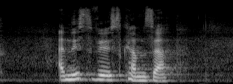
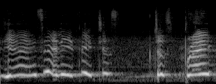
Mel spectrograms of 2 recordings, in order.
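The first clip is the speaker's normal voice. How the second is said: high-pitched mock desperation; imitated upset neighbour; 13 semitones higher than usual. Upset neighbour accepts the offer to pray, mock desperate. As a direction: agree desperately in a much higher voice. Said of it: "she's really upset".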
